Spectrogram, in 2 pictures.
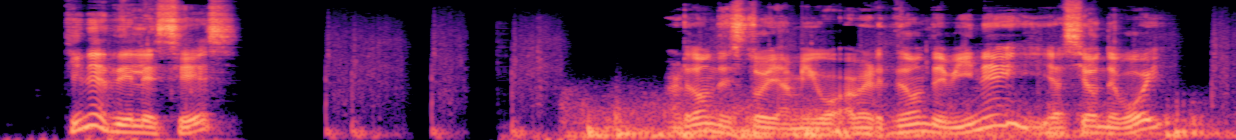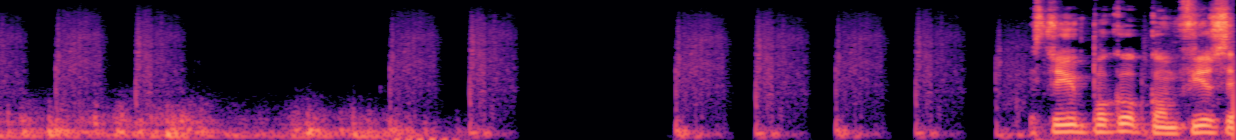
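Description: Footsteps thud slowly along a wooden floor.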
